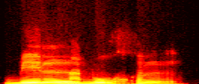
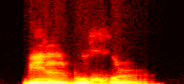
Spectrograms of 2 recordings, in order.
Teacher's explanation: Ya. Ada kho sukun, kemudian lamnya juga dibaca tipis ya.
